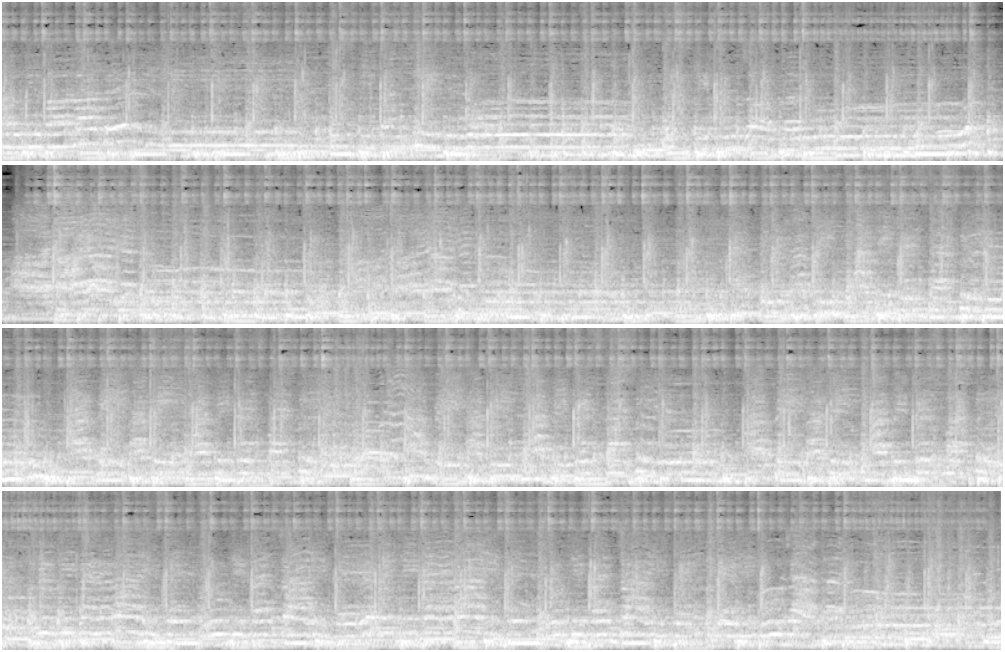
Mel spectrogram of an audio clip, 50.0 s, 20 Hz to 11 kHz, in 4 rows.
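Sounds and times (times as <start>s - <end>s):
man singing into a microphone: 0.0s - 12.5s, 22.0s - 50.0s
acoustic guitar: 0.0s - 50.0s
tambourine struck on the beat: 0.0s - 50.0s
voices singing along: 0.0s - 50.0s.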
